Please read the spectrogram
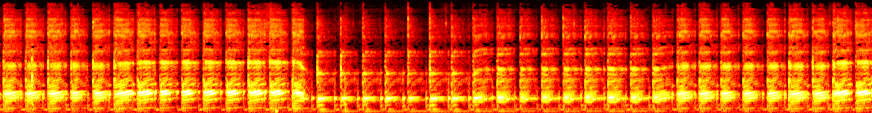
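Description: A quick, even beat of sticks tapped on a cup-noodle bowl and tabletop, about five or six strikes a second, over a backing music track whose held tones shift about three seconds in and again about five seconds in.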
